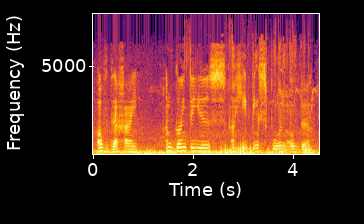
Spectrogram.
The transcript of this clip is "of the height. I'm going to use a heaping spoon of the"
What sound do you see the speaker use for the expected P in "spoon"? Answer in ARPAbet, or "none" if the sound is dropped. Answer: P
